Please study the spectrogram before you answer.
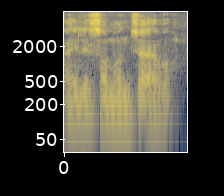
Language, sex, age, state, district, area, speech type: Nepali, male, 45-60, West Bengal, Darjeeling, rural, spontaneous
